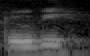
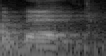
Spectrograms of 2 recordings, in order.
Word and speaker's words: Dubay: Lander County and the Dubay? Is that how you say it? Dubay? Not Doobie? Dubay.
